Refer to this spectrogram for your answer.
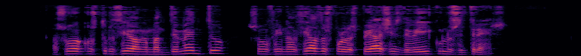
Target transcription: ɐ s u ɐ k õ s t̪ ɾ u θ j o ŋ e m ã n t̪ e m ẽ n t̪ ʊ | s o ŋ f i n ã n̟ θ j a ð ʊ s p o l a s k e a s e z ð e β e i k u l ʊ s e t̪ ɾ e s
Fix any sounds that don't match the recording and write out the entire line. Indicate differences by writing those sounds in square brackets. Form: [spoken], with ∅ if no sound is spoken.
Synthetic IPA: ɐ s u ɐ k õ s t̪ ɾ u θ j o ŋ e m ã n t̪ e m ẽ n t̪ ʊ | s o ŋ f i n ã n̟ θ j a ð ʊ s p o l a s [p] e a [ʃ] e z ð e β e i k u l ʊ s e t̪ ɾ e s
